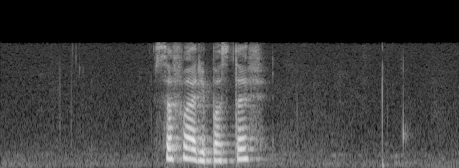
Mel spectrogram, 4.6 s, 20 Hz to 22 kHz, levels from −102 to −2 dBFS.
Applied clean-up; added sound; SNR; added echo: none; none; none; none.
